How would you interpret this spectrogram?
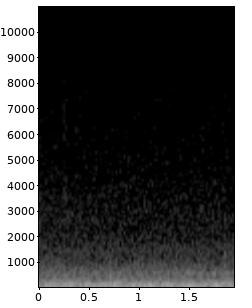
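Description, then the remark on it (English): Steady outdoor ambience of a parking lot heard from inside a car with the windows down: a constant low rumble with a faint hiss, like traffic drifting through the open windows, with no voices or distinct events. “Like, I'm just sitting in my car with my windows down in a parking lot.”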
